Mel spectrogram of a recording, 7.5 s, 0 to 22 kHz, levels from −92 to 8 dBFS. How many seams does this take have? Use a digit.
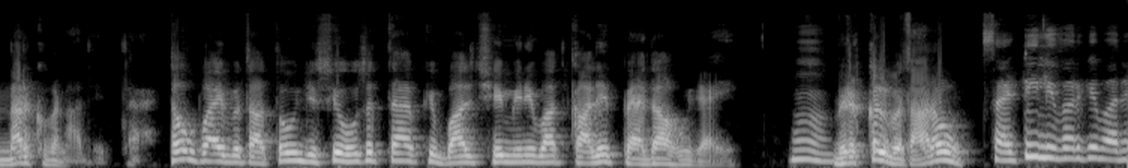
2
